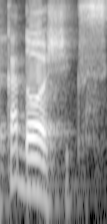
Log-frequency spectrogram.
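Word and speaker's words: קדוש: significado da palavra Santificação santidade no hebraico se pronuncia cados que é um adjetivo que significa separado mas especificamente separado para uma obra específica ou especial a palavra kadoch ela aparece 469 vezes no antigo testamento em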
